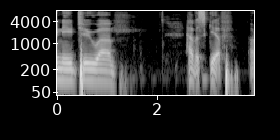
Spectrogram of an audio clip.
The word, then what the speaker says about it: SCIF: about gotcha um okay so skiff s-c-i-f pronounced skiff it is a sensitive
